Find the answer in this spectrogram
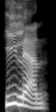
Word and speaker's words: Gnjilan: In his field on the outskirts of a small European town called, again, I'm trying to pronounce this uh European town called Gnjilan.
